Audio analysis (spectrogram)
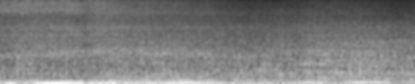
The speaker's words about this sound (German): Da, aus der Arnulfstraße kommt ein Taxi. Nur der Fahrer ist drin.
